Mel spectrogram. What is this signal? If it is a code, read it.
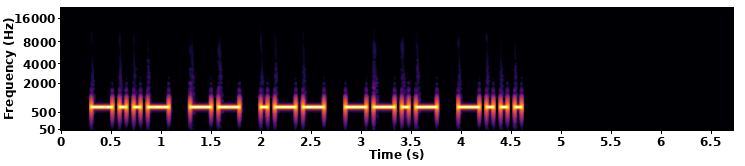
Morse code, heard as a keyed tone, about 17 wpm, 700 Hz. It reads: XMWQB
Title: Code Groups - 5 Letter:Numbers - 17wpm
